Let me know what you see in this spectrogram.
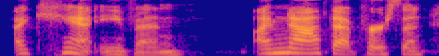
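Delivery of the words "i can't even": softer, falling resigned repeat; quiet. Shown as a demonstration. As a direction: drop the voice on the repeat.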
